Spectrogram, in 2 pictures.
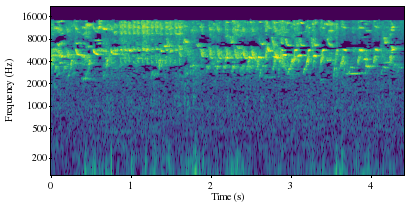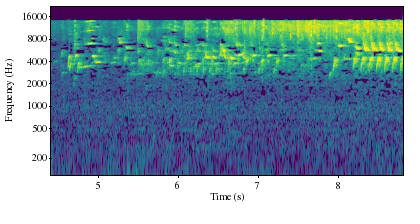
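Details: Young trained European goldfinch, song not yet finished, sings a soft, steady high twitter and chatter over a noisy background with low bumps.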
